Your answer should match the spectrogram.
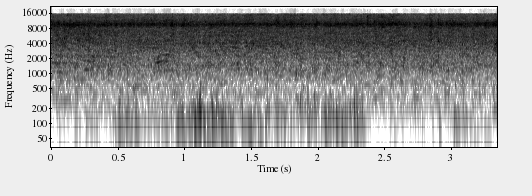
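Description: River stream flowing beside a rural Sundanese village in Sukabumi, West Java, a steady soft rushing wash of water with low gurgles, fairly faint and continuous.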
